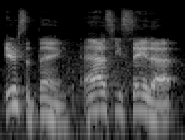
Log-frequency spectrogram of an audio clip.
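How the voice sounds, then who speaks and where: A man's voice: on the high side, animated, moderate pace, bright, forceful tone. A man chatting casually and narrating a tabletop game as its game master.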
